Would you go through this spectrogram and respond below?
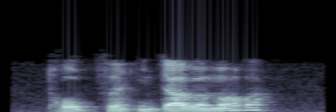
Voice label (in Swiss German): "tropfe", alsace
